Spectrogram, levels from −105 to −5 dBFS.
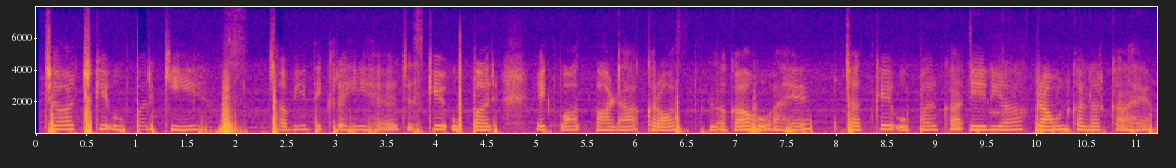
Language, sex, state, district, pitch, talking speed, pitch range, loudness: Hindi, female, Bihar, Muzaffarpur, 220 Hz, 140 wpm, 210-230 Hz, -25 LUFS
